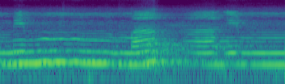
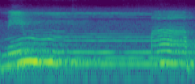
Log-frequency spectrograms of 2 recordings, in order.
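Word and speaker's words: مِن مَّاءٍ: Jadi nunnya itu tidak terbaca, tapi terbacanya mim, karena nunnya sudah masuk ke mim. Kemudian dibaca gunnah, gunnah itu berengengeng, ya, mendengung. Mimma, bukan minma, tapi apa?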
